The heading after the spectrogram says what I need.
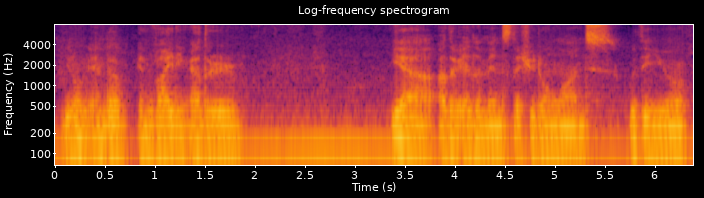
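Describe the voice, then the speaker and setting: A man's voice: very deep voice, completely flat delivery, moderate pace, warm tone, low-quality recording. A man giving a casual, reflective personal monologue, thinking aloud in short phrases as a vlogger. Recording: noticeable background noise.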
